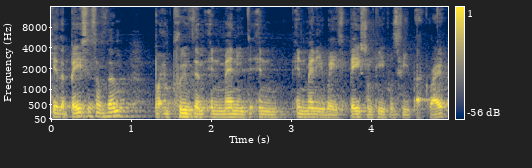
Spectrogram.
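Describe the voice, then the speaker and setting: Audible room echo surrounds a man's fairly low voice. He speaks at a fairly quick pace. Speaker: ecommerce entrepreneur and YouTuber. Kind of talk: tutorial. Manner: fast; animated.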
